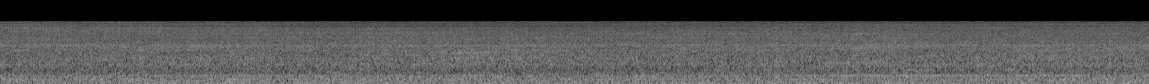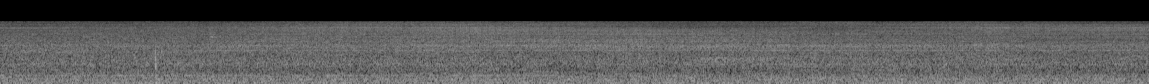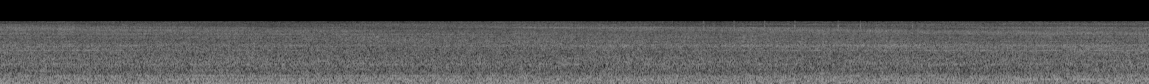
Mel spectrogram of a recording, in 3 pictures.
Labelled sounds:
11.5	11.9	vessel noise, 5.5 to 5.6 kHz

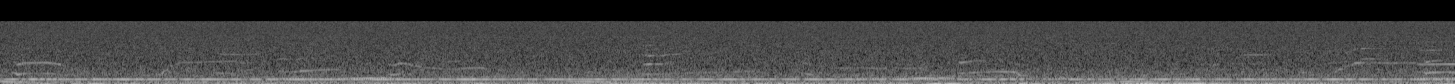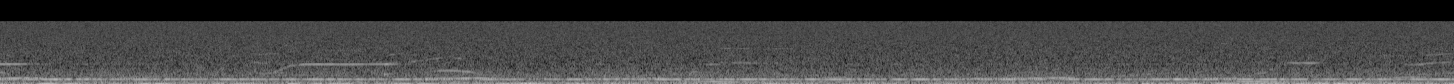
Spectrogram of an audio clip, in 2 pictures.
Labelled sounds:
0.1	0.7	humpback whale, 0.83 to 1.2 kHz
2.2	2.5	humpback whale, 1.5 to 1.6 kHz
3.9	4.2	humpback whale, 0.80 to 1.1 kHz
9.6	9.9	humpback whale, 0.96 to 1.2 kHz
12.4	12.7	humpback whale, 1.4 to 1.6 kHz
13.7	14.8	humpback whale, 0.90 to 1.2 kHz
17.1	18.2	humpback whale, 0.80 to 1.6 kHz
21.9	22.2	humpback whale, 0.96 to 1.1 kHz
27.4	27.8	humpback whale, 0.96 to 1.1 kHz
28.6	29.0	humpback whale, 0.90 to 1.6 kHz

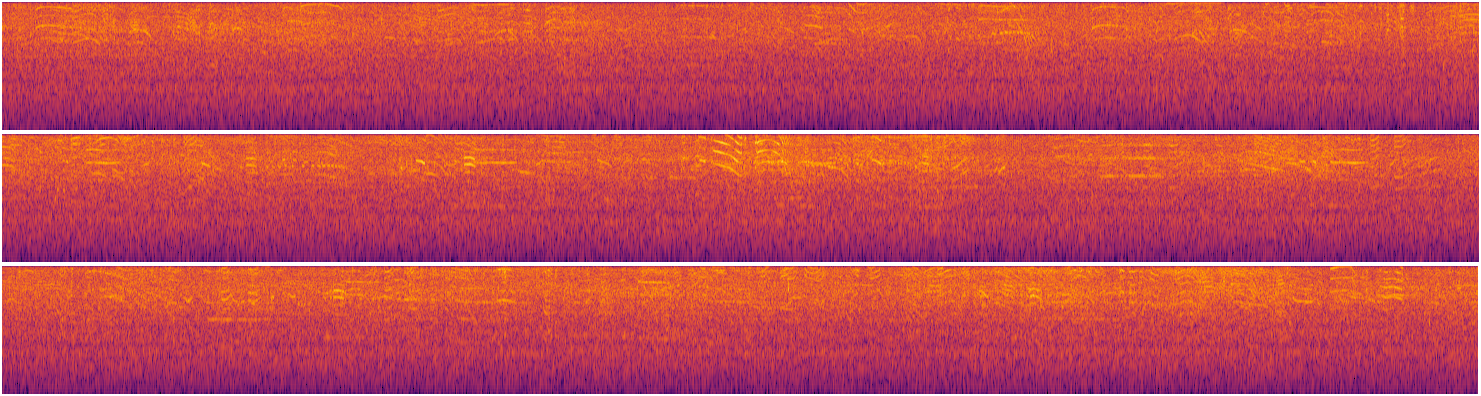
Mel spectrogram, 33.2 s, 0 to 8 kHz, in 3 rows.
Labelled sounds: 2.2	2.6	Pacific white-sided dolphin, 3.6 to 7.7 kHz
3.5	3.9	Pacific white-sided dolphin, 7.3 to 7.6 kHz
5.1	5.3	Pacific white-sided dolphin, 7.2 to 7.4 kHz
7.3	7.7	Pacific white-sided dolphin, 3.8 to 7.4 kHz
8.2	8.5	Pacific white-sided dolphin, 3.4 to 7.2 kHz
8.7	10.0	Pacific white-sided dolphin, 3.2 to 7.8 kHz
10.9	12.0	Pacific white-sided dolphin, 3.8 to 6.1 kHz
13.4	13.7	Pacific white-sided dolphin, 3.7 to 4.0 kHz
14.6	15.0	Pacific white-sided dolphin, 4.2 to 7.1 kHz
16.3	17.4	Pacific white-sided dolphin, 3.1 to 5.6 kHz
17.9	18.2	Pacific white-sided dolphin, 7.4 to 7.7 kHz
19.3	19.8	Pacific white-sided dolphin, 3.0 to 7.9 kHz
20.4	21.3	Pacific white-sided dolphin, 3.5 to 5.7 kHz
24.6	26.1	Pacific white-sided dolphin, 3.4 to 5.8 kHz
26.9	27.8	Pacific white-sided dolphin, 3.5 to 5.7 kHz
29.1	29.4	Pacific white-sided dolphin, 7.3 to 7.9 kHz
31.4	32.7	Pacific white-sided dolphin, 3.2 to 7.8 kHz

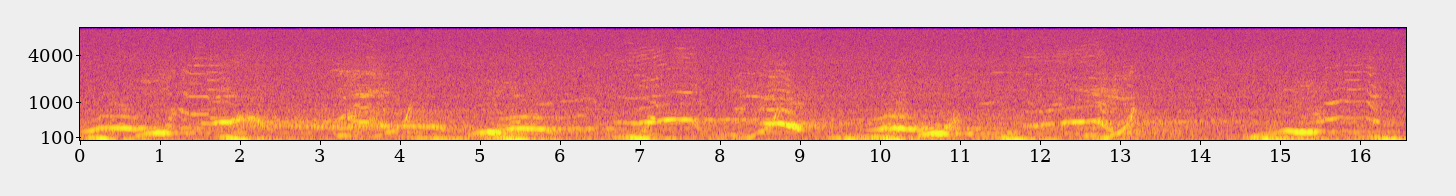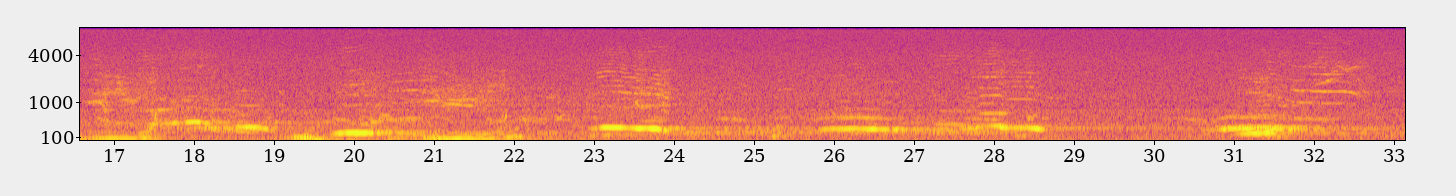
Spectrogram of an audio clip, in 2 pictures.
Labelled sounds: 0.7	1.8	humpback whale, 1.2 to 3.2 kHz
3.1	3.8	humpback whale, 1.2 to 2.8 kHz
6.0	7.7	humpback whale, 0.83 to 2.3 kHz
8.3	8.7	humpback whale, 1.1 to 1.3 kHz
11.3	13.2	humpback whale, 0.80 to 1.6 kHz
15.6	16.1	humpback whale, 0.93 to 1.6 kHz
16.6	17.4	humpback whale, 0.86 to 1.5 kHz
18.6	18.8	humpback whale, 0.86 to 0.96 kHz
20.5	21.6	humpback whale, 0.83 to 1.7 kHz
23.0	24.0	humpback whale, 0.80 to 2.9 kHz
27.3	28.5	humpback whale, 1.1 to 4.1 kHz
31.6	32.6	humpback whale, 0.86 to 5.6 kHz

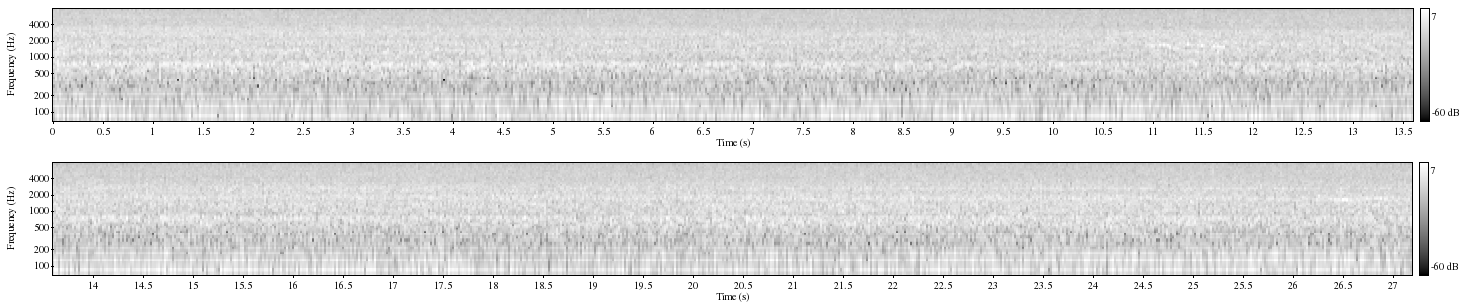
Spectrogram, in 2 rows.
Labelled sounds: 11.0	11.7	killer whale, Bigg's (transient), 0.85 to 2.5 kHz

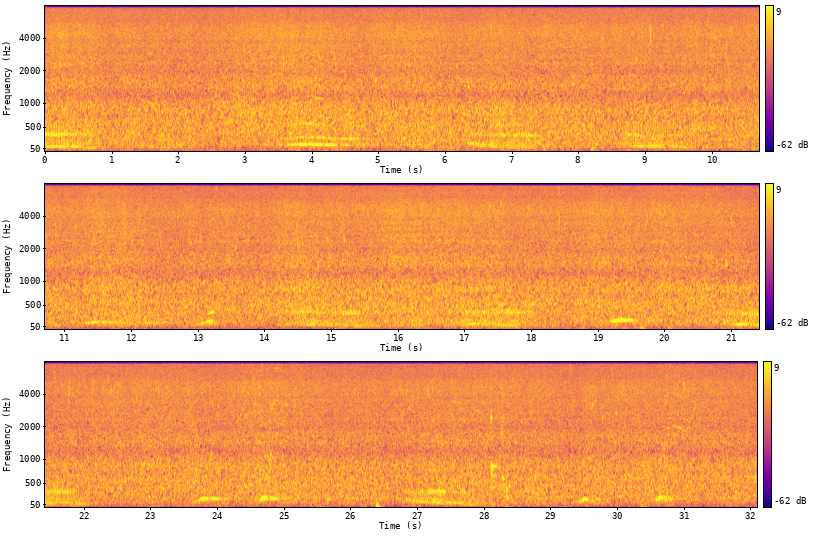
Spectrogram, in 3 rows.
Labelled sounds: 30.8	31.1	humpback whale, 1.8 to 2.1 kHz

